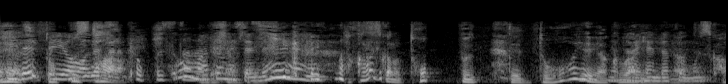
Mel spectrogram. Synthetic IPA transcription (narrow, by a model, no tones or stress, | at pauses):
ed̪et̪od̪aaɾasomat̪emet̪enet̪ḁkaɾazɨkano̞t̪ʰo̞pːɯ̟t̪ːe̞d̪̥oːjɯ̟ːjakɯ̟βaihẽnd̪at̪ːõmosɨ̥kḁ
